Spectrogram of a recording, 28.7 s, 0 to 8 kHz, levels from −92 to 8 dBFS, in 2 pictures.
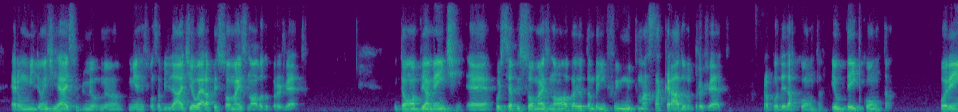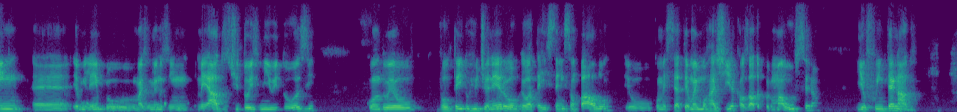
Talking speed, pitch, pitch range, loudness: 165 wpm, 120 Hz, 110-130 Hz, -24 LUFS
